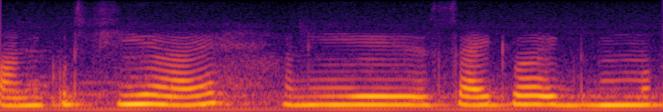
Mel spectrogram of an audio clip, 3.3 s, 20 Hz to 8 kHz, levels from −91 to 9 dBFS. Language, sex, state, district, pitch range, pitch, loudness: Marathi, female, Maharashtra, Washim, 220-230 Hz, 225 Hz, -13 LUFS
